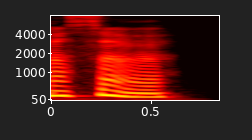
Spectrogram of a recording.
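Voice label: "masseur", British English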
